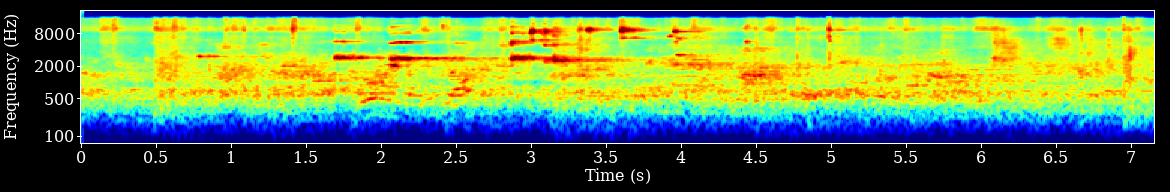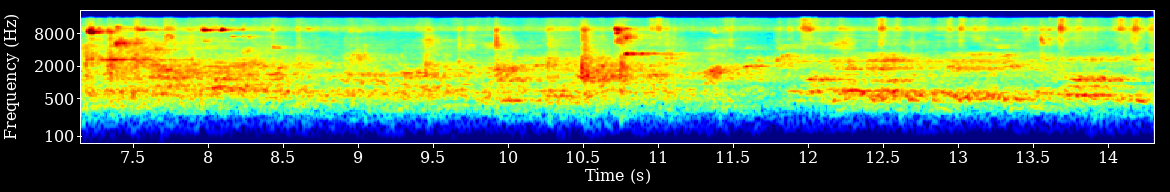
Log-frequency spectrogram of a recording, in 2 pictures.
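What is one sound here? A ball thuds against the floor.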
